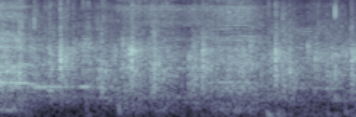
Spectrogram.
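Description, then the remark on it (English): An audience claps hands unto the Lord in a dense, steady burst of applause, many overlapping claps forming a continuous crackling wash with a few faint voices mixed in. “If you believe it, clap your hands unto the Lord.”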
